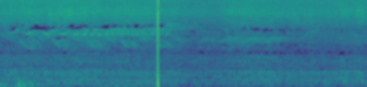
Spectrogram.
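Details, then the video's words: Steady low drone of a honey bee colony at a hive in Mt. Perry, Ohio, weakened over winter and treated for varroa mites, interrupted by one sharp click partway through. "honey bee hive"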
